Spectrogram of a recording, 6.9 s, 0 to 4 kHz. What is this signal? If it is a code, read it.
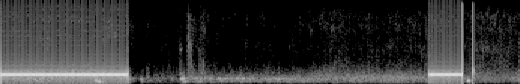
Ringback tone (North America), 440 + 480 Hz.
